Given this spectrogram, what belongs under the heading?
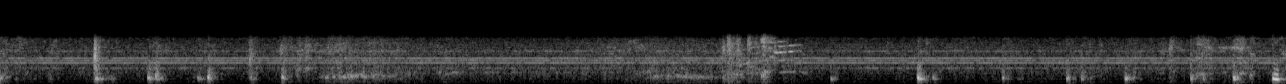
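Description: Cats meowing repeatedly near a small garden house, a series of short meows and a longer drawn-out cry, with rustling and handling sounds in between under a steady hum.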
